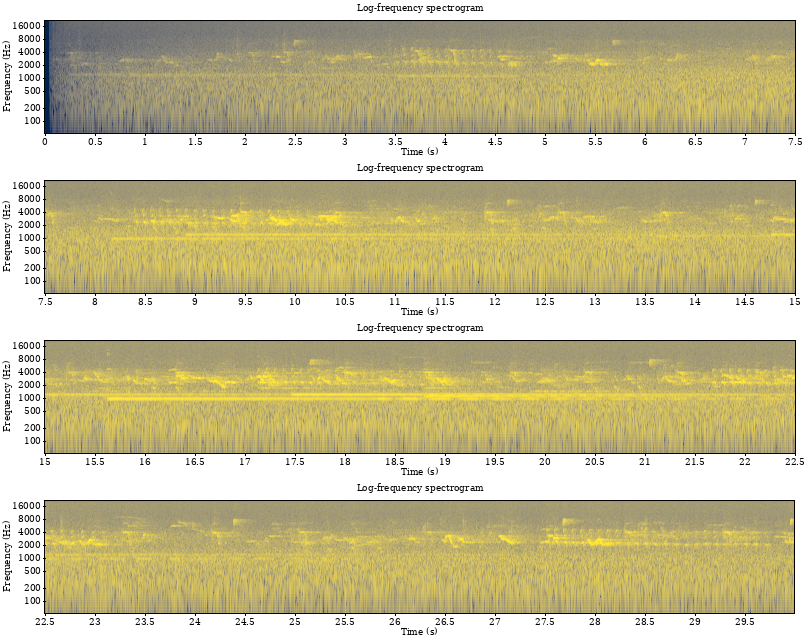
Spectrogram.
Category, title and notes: Soundscapes > Nature
Birds with Quiet Wind & Windchimes
"Field Recording" from my condo's deck featuring various chirping birds. My windchimes are also heard but they are more subdued from blowing in light winds. Edited in AVS Audio software.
